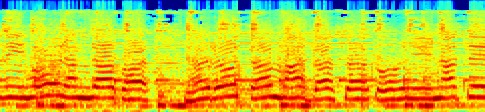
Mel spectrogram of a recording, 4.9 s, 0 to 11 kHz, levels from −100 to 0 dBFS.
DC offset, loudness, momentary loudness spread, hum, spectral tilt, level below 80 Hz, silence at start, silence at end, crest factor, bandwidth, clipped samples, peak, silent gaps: under 0.1%; -6 LUFS; 3 LU; none; -5 dB/octave; -38 dBFS; 0 s; 0 s; 6 dB; 11 kHz; 2%; 0 dBFS; none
